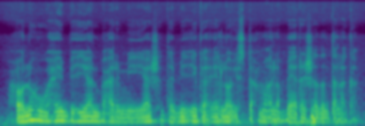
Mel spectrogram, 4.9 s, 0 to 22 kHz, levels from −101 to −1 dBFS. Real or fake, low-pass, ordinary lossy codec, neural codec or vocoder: real; none; none; none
